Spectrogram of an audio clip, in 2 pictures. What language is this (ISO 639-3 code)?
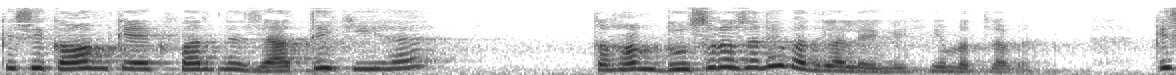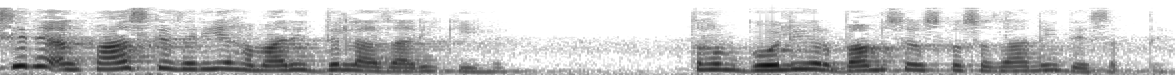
urd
